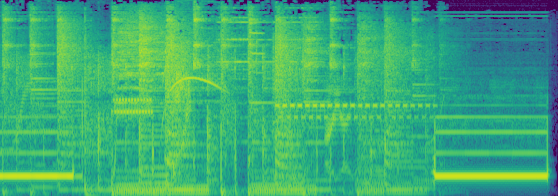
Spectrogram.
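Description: A loud, steady electronic telephone tone sounds briefly at the start and returns near the end, with a busy stretch of clattering, music-like sound in between.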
